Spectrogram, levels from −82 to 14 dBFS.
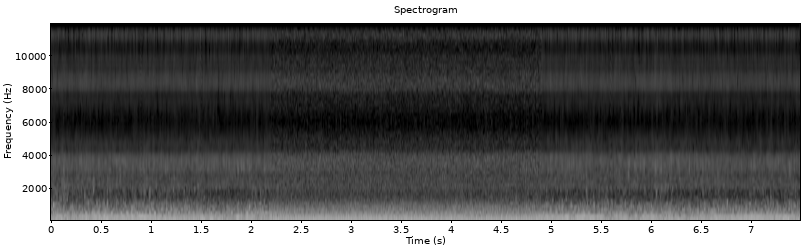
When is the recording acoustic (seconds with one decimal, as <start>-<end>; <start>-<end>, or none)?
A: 2.2-4.9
